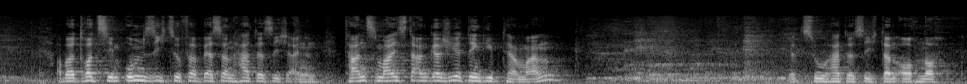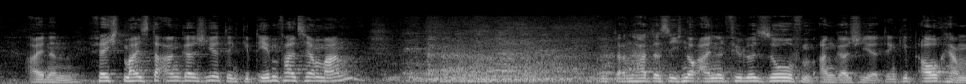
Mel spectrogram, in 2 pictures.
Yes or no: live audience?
yes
